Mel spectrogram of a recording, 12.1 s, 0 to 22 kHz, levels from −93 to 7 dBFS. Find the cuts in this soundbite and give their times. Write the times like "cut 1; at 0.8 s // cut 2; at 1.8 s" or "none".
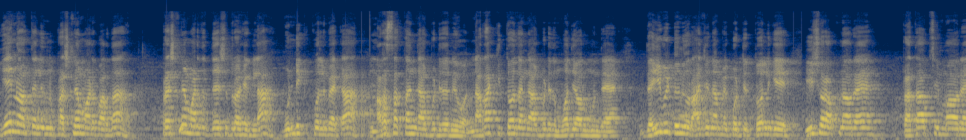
cut 1; at 4.6 s // cut 2; at 10.0 s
